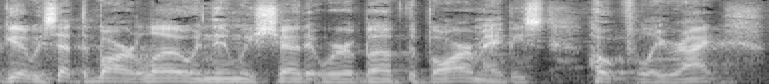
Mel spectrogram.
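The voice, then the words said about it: Southern American accent. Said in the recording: “We sound dumber because we have a Southern American accent. Some of us have a Southern American accent.”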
